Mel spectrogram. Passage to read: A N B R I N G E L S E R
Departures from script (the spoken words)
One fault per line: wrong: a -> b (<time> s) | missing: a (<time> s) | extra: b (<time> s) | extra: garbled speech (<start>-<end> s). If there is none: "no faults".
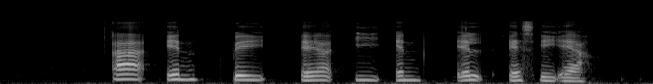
missing: G E (4.2 s)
